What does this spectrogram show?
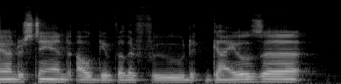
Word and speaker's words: Gyoza: Gyoza, pronounced. What the fuck are you talking about, buddy? Hold on. What are you talking about? Gyoza, pronounced like the GI and...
